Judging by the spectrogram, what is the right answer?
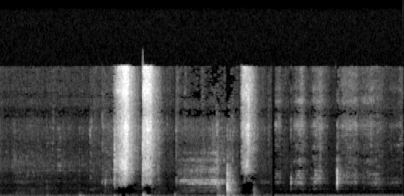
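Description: A pencil working on watercolour paper: faint, short scratchy strokes about two seconds in and again near four seconds.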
